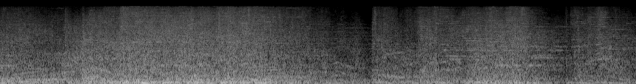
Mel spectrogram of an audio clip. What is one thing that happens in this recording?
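Magic spells crackle and whoosh amid a fast-paced battle.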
